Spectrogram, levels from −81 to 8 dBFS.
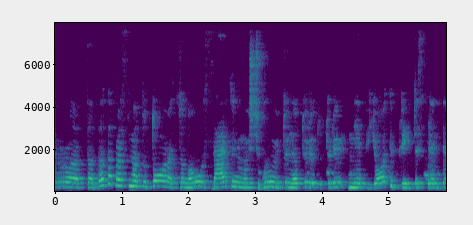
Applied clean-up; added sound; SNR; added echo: none; none; none; reverberation time 0.3 s.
